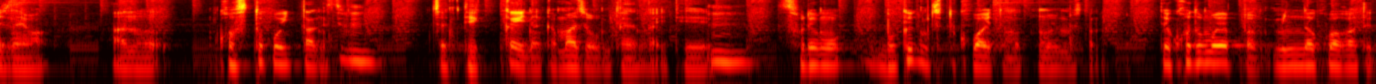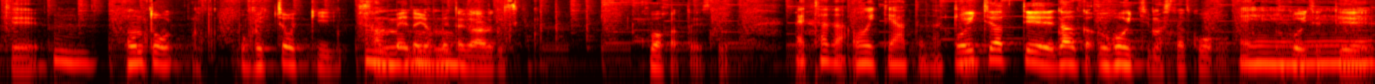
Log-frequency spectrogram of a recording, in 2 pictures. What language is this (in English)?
Japanese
